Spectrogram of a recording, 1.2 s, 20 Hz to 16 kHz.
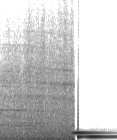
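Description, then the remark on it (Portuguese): A steady airplane engine roar fills the first part, then cuts off abruptly into a clear, sustained cabin chime tone ringing on its own. “A cada 15 dias, o Em Quarentena pega um avião virtual e desembarca em outras periferias do Brasil para entender como estão os moradores dessas cidades e os impactos da Covid-19 por lá.”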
